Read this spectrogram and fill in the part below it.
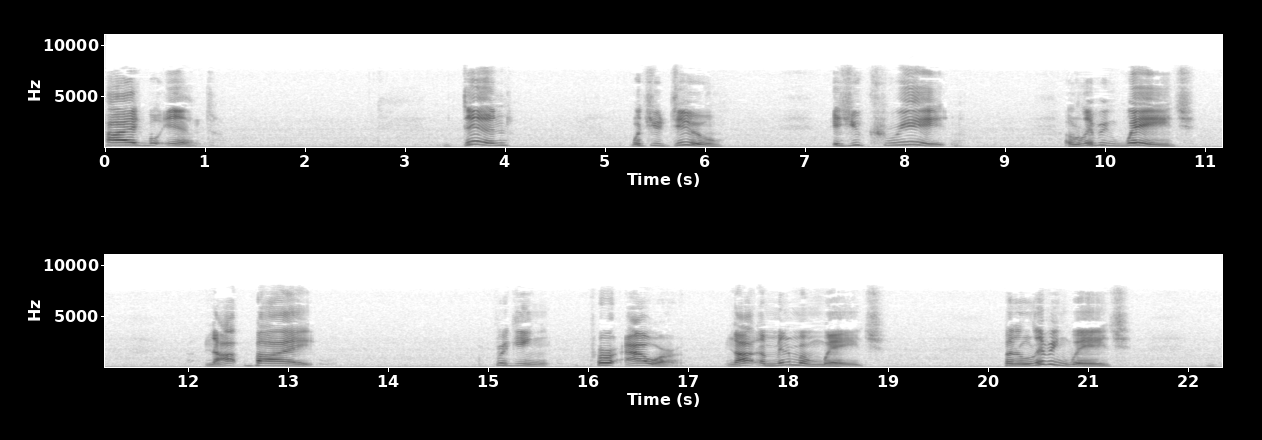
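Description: A middle-aged man speaks slowly and close up, in short bursts with pauses.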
